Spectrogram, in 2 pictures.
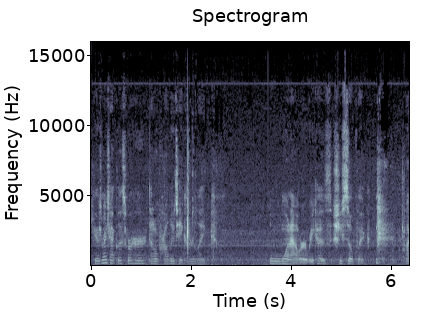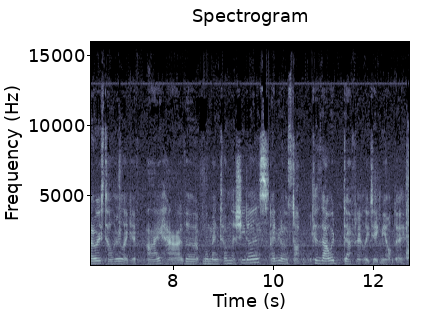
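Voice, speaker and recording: A woman speaks fairly quickly, her voice carrying audible room echo over noticeable background noise. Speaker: kindergarten teacher and vlogger. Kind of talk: vlog narration. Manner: casual, lots of filler words.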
